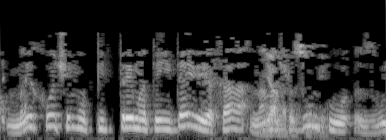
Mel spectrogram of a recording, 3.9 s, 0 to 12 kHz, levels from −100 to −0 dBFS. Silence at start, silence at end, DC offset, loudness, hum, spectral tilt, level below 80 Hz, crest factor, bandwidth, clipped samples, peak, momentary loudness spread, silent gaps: 0 s; 0 s; under 0.1%; -27 LUFS; none; -8 dB/octave; -68 dBFS; 16 dB; 6 kHz; under 0.1%; -10 dBFS; 8 LU; 1.14-1.18 s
